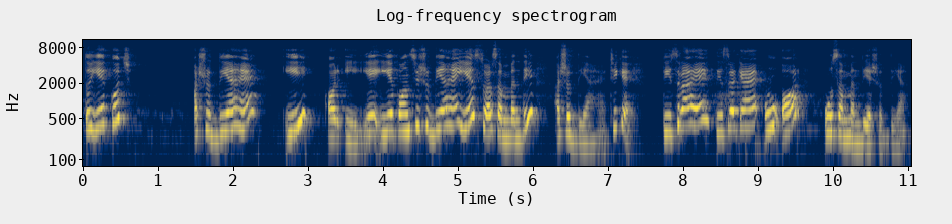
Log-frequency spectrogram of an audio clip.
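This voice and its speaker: A woman teaching a recorded class, her voice sitting high. She explains each point slowly, repeats it, and asks questions that she then answers herself. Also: very animated. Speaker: school teacher.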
